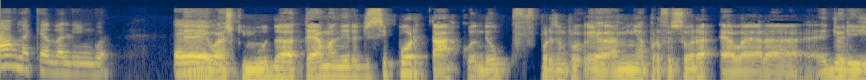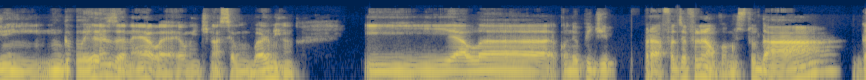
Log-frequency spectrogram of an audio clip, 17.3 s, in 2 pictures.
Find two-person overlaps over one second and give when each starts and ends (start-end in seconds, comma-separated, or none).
none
